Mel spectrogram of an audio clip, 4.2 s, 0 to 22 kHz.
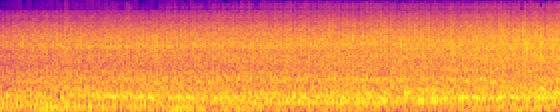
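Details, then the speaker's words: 2007 Toyota RAV4 with 180K miles and a salvage title, idling during an auction-lot walk-around; steady, even idle with a smooth hum and no knocks, ticks or stumbles; sounds pretty decent, the normal idle it's supposed to have. "this is an insurance sounds pretty decent too sounds like supposed to"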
